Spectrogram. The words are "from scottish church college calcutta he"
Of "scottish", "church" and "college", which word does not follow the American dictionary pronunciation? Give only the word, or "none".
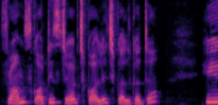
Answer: scottish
